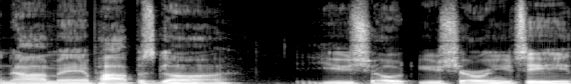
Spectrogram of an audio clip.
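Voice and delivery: calm, even, matter-of-fact, with no heat. Recounting what they told him, retelling it calmly, not yelling. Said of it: "wasn't yelling at him. I was just saying it like that".

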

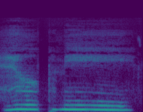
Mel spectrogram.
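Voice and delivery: soft, faint, barely audible whisper. Storyteller voices a call for help coming from the fog: faint whisper. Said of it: "you hear a faint whisper from the direction".

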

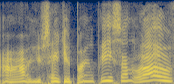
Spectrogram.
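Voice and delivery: high cartoon mom voice.

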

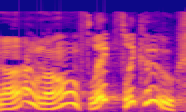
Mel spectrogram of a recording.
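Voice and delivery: slow, sing-song, deadpan tone of feigned ignorance. Retelling a movie scene, voice the classmates answering the teacher, retelling a deadpan reply. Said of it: "just deadpan".

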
